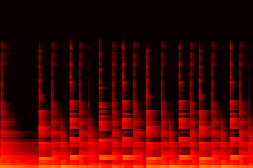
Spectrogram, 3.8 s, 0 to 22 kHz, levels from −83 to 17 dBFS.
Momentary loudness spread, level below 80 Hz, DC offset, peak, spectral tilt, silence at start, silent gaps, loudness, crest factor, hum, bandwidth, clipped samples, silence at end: 5 LU; -54 dBFS; under 0.1%; -16 dBFS; -5.5 dB/octave; 0 s; none; -30 LUFS; 14 dB; none; 16.5 kHz; under 0.1%; 0 s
